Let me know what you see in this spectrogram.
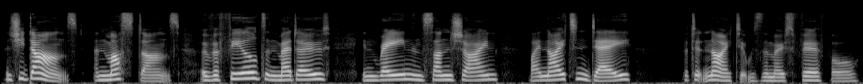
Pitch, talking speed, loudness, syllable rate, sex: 205 Hz, 180 wpm, -19 LUFS, 4.6 syllables/s, female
